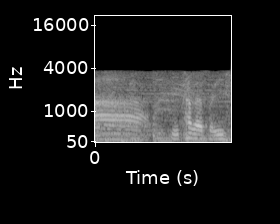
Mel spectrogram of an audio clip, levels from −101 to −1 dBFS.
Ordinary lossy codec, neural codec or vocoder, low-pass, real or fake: AAC, 16 kbps; none; 3.6 kHz; real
